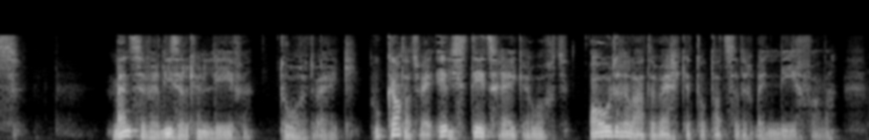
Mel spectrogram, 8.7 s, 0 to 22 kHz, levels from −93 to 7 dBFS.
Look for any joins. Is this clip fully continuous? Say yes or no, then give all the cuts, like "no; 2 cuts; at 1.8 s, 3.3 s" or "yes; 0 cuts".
no; 5 cuts; at 1.9 s, 3.6 s, 4.0 s, 4.5 s, 5.8 s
